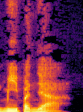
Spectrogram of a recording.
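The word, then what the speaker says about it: mepanya: มีปัญญา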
